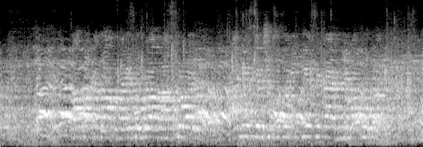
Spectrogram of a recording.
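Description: A man speaking: a televised interview played through a TV's speaker, with the slightly roomy sound of a television heard across a room.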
